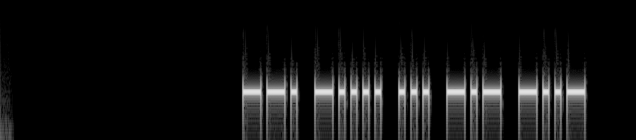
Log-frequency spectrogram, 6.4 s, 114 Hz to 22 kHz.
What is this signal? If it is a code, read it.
Morse code, heard as a keyed tone, about 21 wpm, 700 Hz. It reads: G6SKX
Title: DXCC-100 Call Signs - 5 Characters - Repeated 2x - 20wpm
